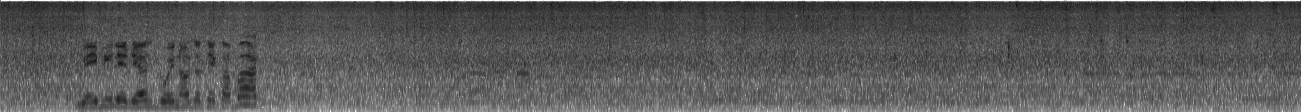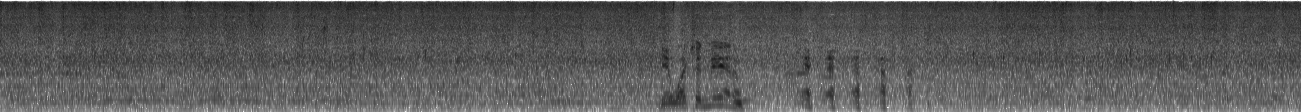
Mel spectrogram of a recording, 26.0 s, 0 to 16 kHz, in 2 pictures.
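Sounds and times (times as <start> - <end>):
heavy rain falling: 0.0 - 26.0
honeybees buzzing: 3.6 - 19.7.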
